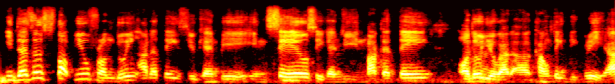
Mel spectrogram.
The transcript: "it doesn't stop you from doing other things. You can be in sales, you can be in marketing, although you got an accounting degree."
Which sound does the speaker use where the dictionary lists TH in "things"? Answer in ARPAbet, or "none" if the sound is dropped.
T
